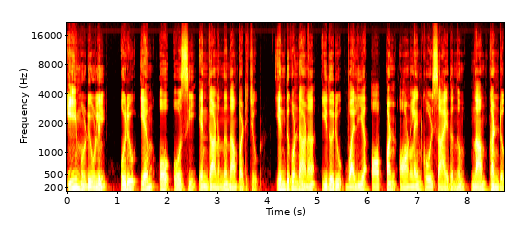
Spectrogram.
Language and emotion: Malayalam, neutral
